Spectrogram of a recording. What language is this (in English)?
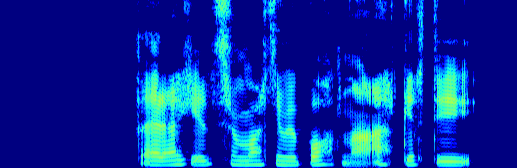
Icelandic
